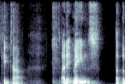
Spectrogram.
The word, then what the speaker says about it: quintal: spelling and fundo f-u-n-d-o d-d-e kintal q-u-i-n-t-a-l so quintile right but it's pronounced kintao and it means at the bottom of my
